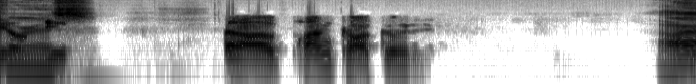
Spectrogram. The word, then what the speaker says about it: pannkakor: Do you like flask and pancaka?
